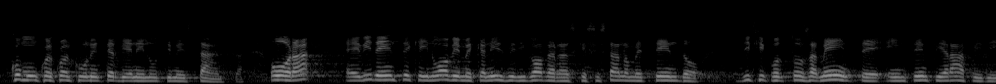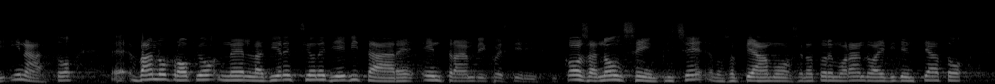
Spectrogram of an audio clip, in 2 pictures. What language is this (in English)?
Italian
